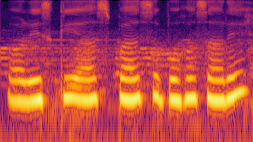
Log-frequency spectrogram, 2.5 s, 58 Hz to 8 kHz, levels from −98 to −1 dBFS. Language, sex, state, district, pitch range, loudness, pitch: Hindi, female, Bihar, Patna, 250-270 Hz, -12 LUFS, 255 Hz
